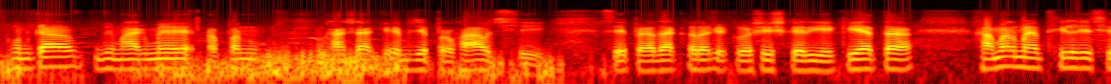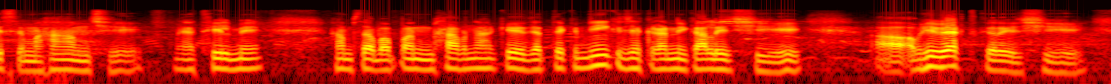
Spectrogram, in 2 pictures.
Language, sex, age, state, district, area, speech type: Maithili, male, 60+, Bihar, Sitamarhi, rural, spontaneous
